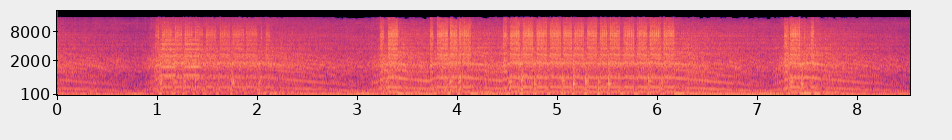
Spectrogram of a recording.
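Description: Exhaust backfires crackle and pop.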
